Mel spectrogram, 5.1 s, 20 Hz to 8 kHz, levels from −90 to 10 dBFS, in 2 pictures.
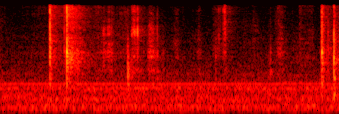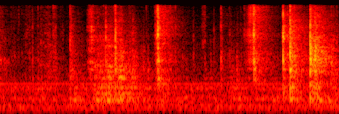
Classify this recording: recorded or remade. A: remade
